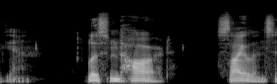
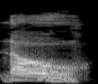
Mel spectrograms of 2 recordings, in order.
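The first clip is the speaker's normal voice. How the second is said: high, loud breathy cry; howl of pain; 5 dB louder than usual. Acted. Wounded man howls no at the creature. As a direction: howl it out in agony. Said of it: "Garrett howled in pain".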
